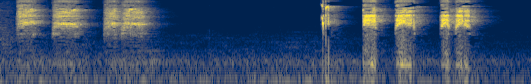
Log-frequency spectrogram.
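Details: Black francolin, wild, at Nawabshah: two grating call phrases, the first three drawn-out harsh notes, the second a quicker run of four scratchy notes after a pause, clear against a quiet background.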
